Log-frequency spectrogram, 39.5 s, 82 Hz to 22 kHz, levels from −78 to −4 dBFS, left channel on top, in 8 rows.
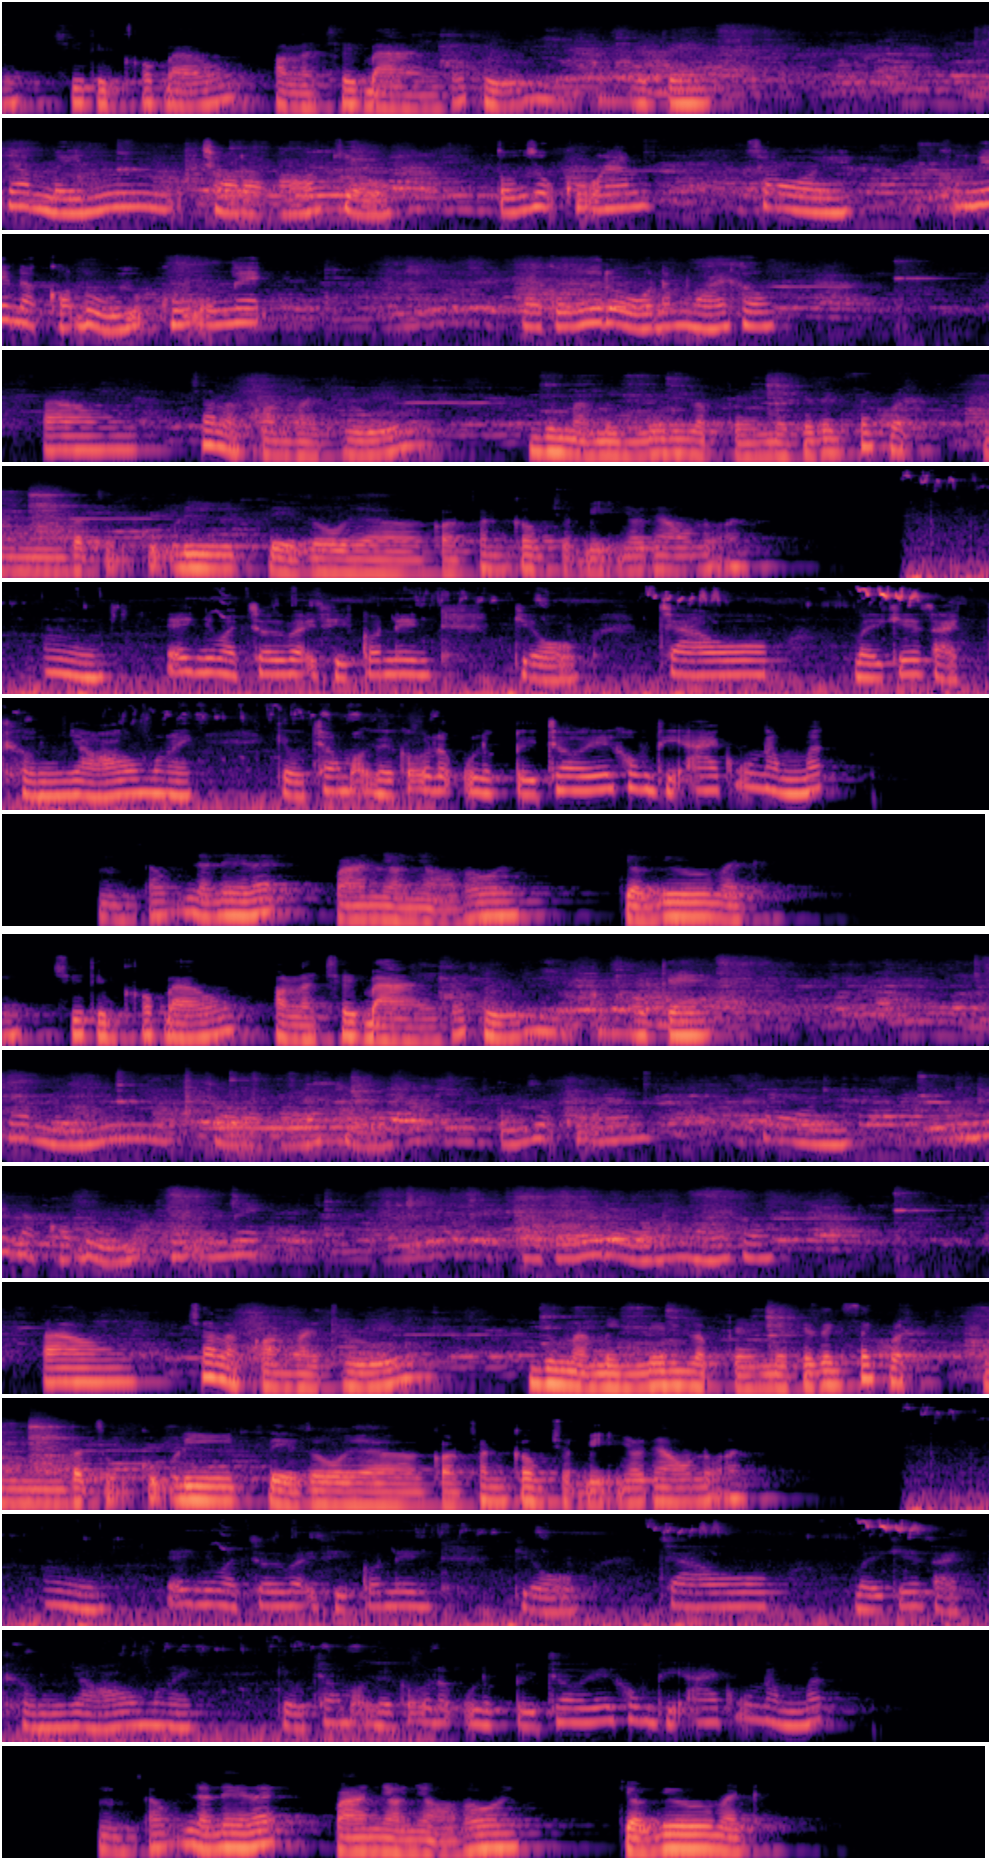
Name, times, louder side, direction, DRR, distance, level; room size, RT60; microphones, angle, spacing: voice 1, 0.0-3.6 15.0-15.5 15.8-17.0 17.4-19.3 19.7-23.5 35.0-35.9 36.2-37.1 37.7-38.4, right 3 dB, 60° right, 0.7 m, -31 dB
sound 1, 2.0-21.7, right 2 dB, 30° right, 3.1 m, -40 dB
voice 2, 5.0-7.1 7.4-8.2 8.7-9.2 9.6-11.2 12.5-13.8 24.9-25.2 25.5-33.7, left 5 dB, 75° left, 0.4 m, -34 dB
sound 2, 24.2-31.8, left 4 dB, 20° left, 0.5 m, -33 dB
9.8 x 7.2 x 4.0 m
head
